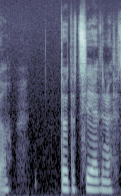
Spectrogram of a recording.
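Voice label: "tuedd" Welsh, spoken word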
